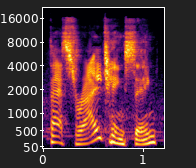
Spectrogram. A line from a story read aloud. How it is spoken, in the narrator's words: cackled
